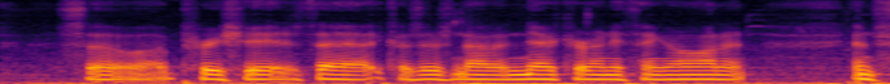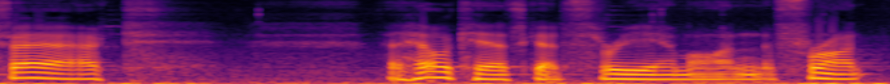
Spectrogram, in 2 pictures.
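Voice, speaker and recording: Speaking at a moderate pace with long, frequent pauses, a man uses a medium pitch, a dark, mellow tone and monotone, flat intonation. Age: 70s. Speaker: car enthusiast. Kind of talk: casual talk to camera. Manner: casual, hesitant.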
